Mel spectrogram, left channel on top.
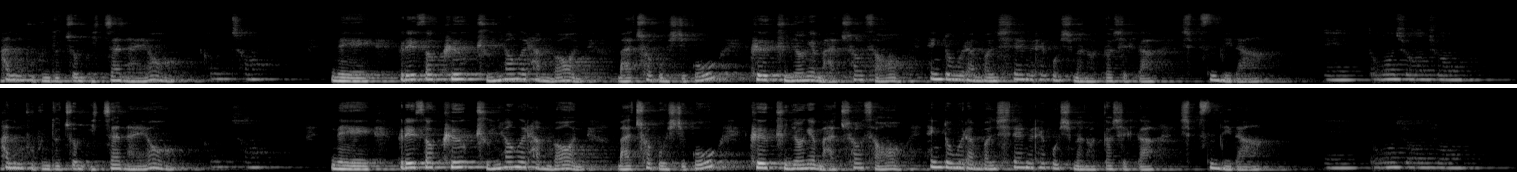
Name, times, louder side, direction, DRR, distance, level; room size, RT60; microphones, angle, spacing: voice 1, 0.0-1.8 3.3-12.6, right 2 dB, 60° right, 8 dB, 0.9 m, -30 dB
voice 2, 2.1-2.6 13.2-14.6, equal, 50° left, -5 dB, 2.6 m, -38 dB
20.0 x 10.5 x 6.0 m, 1.2 s
head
